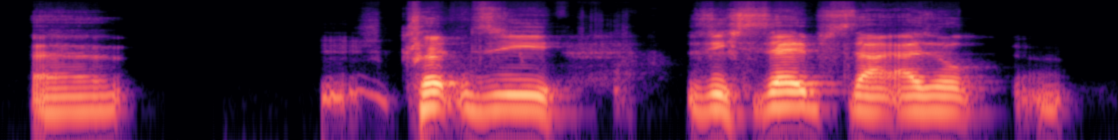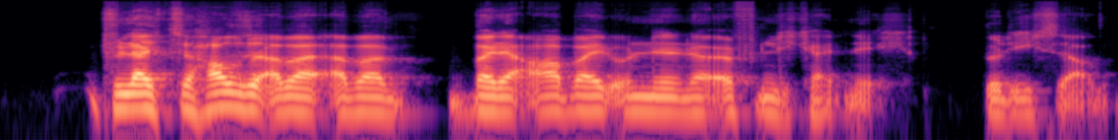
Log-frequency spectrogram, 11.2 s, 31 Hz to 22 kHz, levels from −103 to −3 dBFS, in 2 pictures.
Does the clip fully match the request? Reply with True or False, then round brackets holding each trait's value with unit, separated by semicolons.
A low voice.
True (120 Hz)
